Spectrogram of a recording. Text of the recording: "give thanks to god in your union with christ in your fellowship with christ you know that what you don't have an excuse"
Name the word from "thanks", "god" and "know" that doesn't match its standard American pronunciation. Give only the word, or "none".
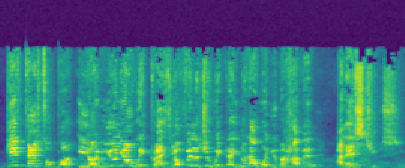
thanks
